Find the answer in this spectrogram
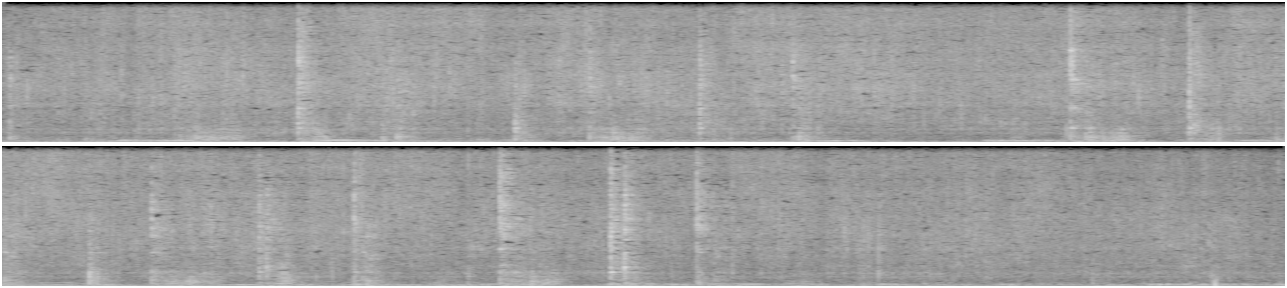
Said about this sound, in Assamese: আলুখিনিও অকণমান ভাজি লওঁ।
